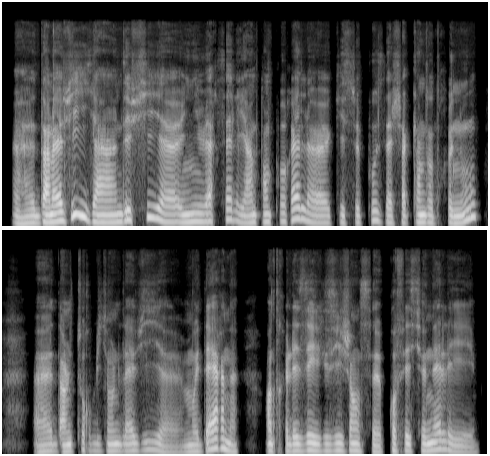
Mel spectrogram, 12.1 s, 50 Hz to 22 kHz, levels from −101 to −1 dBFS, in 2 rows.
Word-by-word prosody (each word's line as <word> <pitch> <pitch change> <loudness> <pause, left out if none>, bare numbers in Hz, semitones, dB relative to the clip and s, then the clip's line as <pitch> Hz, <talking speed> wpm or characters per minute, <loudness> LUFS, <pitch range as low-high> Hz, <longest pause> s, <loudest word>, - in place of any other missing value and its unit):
Heu, 115 +1 0
dans 115 - +6
la 140 +3 +7
vie, 155 - +1
il 170 - -4
y - - +2
a 130 -1 +5
un 130 +1 +3
défi, 175 +7 +1
heu, 135 -2 +2
universel 145 +5 0
et 125 - -1
intemporel, 145 +8 -1
heu, 125 -2 +1
qui 125 +1 -9
se 120 - -8
pose 160 +5 -5
à 120 - +1
chacun 120 +4 -3
d'entre 125 -1 -2
nous, 155 - +1 0.5
heu, 110 +3 -1
dans 110 -1 +1
le 115 - +1
tourbillon 120 0 -6
de 120 - +1
la 120 +1 0
vie, 130 +1 -5
heu, 95 -2 -7
moderne. 110 +5 +2 0.3
Entre - - -2
les 120 +1 0
exigences 120 -1 0 0.2
professionnelles 125 +3 0
et 100 -5 -5
125 Hz, 175 wpm, -24 LUFS, 115-140 Hz, 0.5 s, la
